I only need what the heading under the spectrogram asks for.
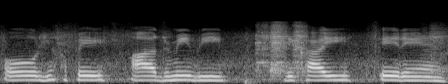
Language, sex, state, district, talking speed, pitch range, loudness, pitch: Hindi, female, Haryana, Jhajjar, 120 wpm, 190-200 Hz, -14 LUFS, 195 Hz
